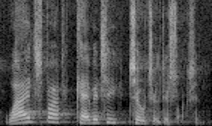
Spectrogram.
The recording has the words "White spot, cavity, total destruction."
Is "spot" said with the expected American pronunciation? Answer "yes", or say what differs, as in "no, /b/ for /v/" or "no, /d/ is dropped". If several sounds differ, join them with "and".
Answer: no, /b/ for /p/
